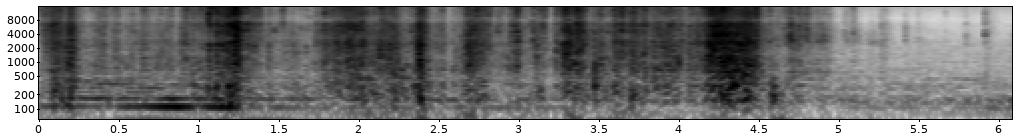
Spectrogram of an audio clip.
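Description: Clear plastic packaging bag crinkling and rustling as a folded suit is pulled out of it by hand, dying away about five seconds in.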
